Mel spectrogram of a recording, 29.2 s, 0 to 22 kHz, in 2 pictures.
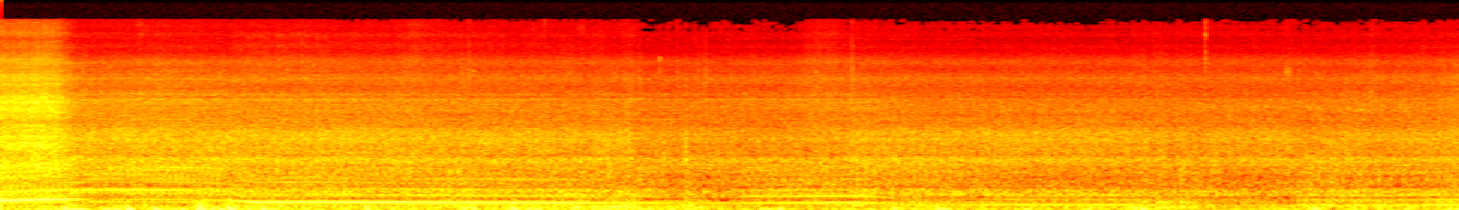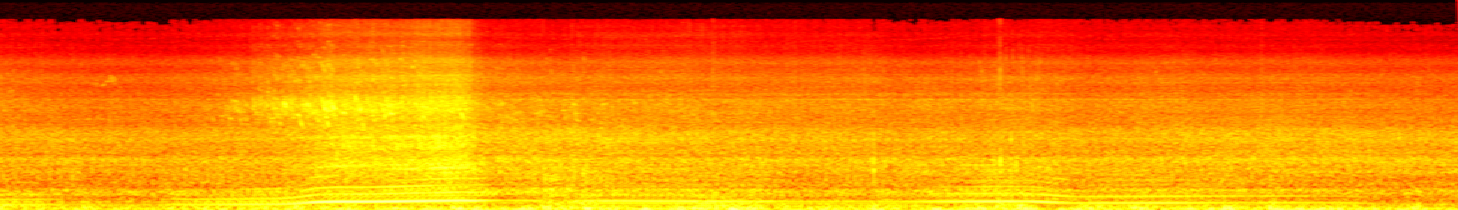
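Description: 2020 Jaguar F-Type R's supercharged 5.0-litre V8 under way, heard in the open cabin with the roof down. Its revs climb at the start and it runs steadily at lower revs through the middle. About two-thirds of the way in it pulls hard with a louder rising note, and it rises briefly again near the end.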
